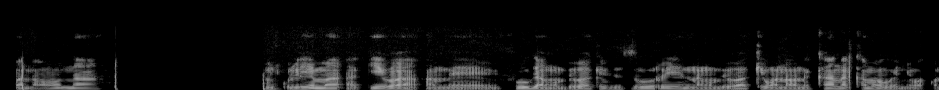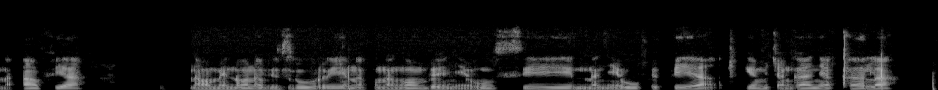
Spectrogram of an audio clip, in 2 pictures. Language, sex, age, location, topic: Swahili, female, 36-49, Wajir, agriculture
